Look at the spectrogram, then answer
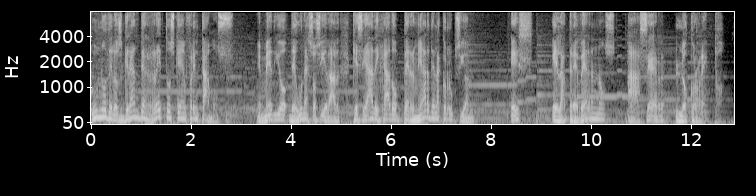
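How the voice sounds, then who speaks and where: Music plays in the background as a man with a medium pitch speaks at a very slow pace using very wide pitch swings. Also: very even loudness. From Colombia. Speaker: commercial announcer. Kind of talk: devotional sermon.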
